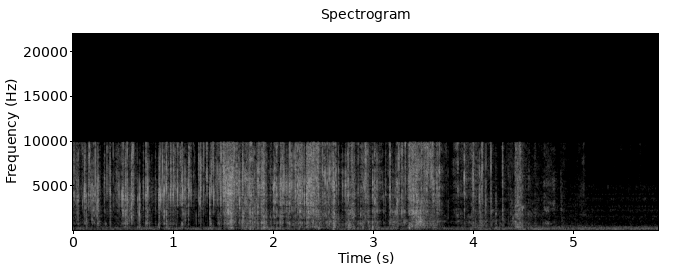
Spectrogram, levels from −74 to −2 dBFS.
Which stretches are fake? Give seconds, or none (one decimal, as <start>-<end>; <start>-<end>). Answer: 1.0-2.1; 2.7-5.2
